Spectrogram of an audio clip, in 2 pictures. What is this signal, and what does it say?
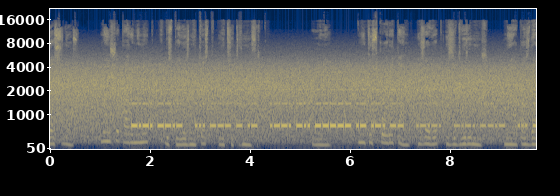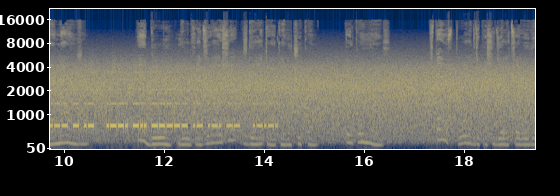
Morse code, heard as a keyed tone, machine-sent, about 32 wpm, 690 Hz, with heavy radio static and fading. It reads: CQ SOTA PD0ARM <AR> CQ SOTA PD0ARM <AR>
